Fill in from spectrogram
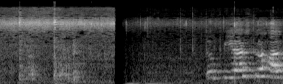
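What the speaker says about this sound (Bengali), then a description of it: "দুটো পেঁয়াজকে একটু হালকা লাল করে ভেজে নেব" Two small onions frying in a pan to a light red, a bright hissing sizzle that cuts out briefly and returns, while someone speaks over the cooking.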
